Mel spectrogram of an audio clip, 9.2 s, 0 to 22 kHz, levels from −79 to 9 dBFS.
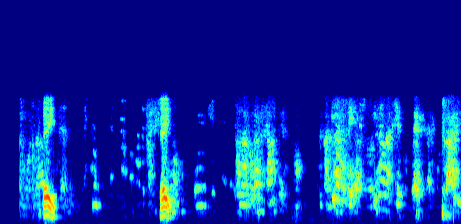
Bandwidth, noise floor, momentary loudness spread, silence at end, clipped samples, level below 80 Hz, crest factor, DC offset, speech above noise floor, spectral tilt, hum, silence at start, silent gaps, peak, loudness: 4 kHz; -55 dBFS; 27 LU; 0 s; under 0.1%; -70 dBFS; 22 dB; under 0.1%; 37 dB; -10 dB/octave; none; 0.4 s; none; -2 dBFS; -21 LUFS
